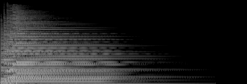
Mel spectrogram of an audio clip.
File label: C Minor 11th C Guitar DADGAD; Cm11 strummed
